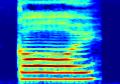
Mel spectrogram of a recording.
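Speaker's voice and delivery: goi said in Cantonese first tone, high and level. Reviewing cantonese tones before a test, first tone example: high flat tone on goi. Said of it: "The first tone is high and flat".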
